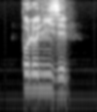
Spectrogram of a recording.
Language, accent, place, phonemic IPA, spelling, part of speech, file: French, France, Lyon, /pɔ.lɔ.ni.ze/, poloniser, verb, LL-Q150 (fra)-poloniser.wav
- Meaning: to Polonise (UK), Polonize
